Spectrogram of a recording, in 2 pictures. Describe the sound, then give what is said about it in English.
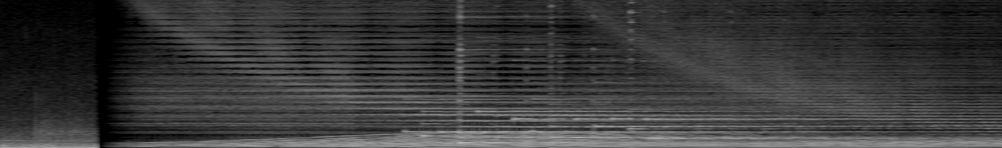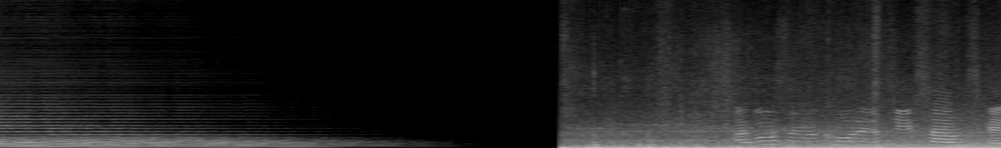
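A ship drives at a good pace through clean, white pack ice. A long, droning, wavering tonal groan sustains for several seconds and then cuts out, followed after a short gap by rougher, noisier crunching. “clean pack ice, and we're just driving through it. Quite a good pace as well.”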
